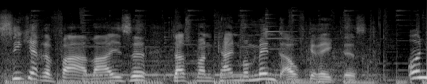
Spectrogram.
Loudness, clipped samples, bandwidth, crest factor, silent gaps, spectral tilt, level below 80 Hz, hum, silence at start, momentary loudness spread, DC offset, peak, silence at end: -22 LUFS; under 0.1%; 15.5 kHz; 18 dB; none; -5.5 dB/octave; -36 dBFS; none; 0 s; 7 LU; under 0.1%; -4 dBFS; 0 s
